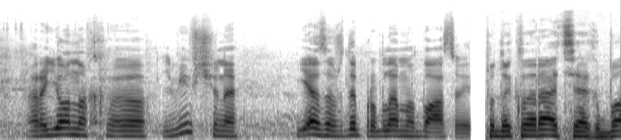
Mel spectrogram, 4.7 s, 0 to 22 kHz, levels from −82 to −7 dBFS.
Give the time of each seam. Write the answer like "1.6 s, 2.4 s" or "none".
3.6 s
